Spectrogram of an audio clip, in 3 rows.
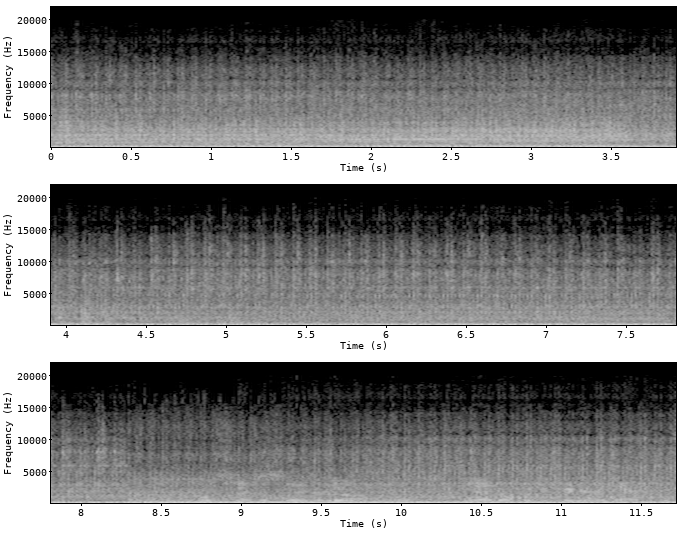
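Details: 1964 Triumph TR4 on first drive after DIY rebuild of TR3 3-synchro gearbox and overdrive, hot 95-degree day: steady low rumble rising and settling through shifts, no grinding or clunks; gearbox solid, though overdrive solenoid not engaging in third/fourth.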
